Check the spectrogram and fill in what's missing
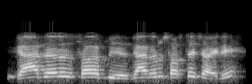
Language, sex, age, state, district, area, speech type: Nepali, male, 45-60, West Bengal, Jalpaiguri, rural, conversation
